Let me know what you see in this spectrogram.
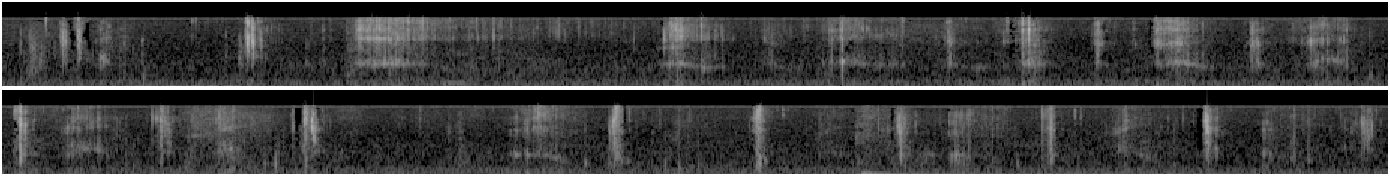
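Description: A person chewing soy sauce fried chicken close to the microphone: quiet, irregular bites and small crunches with mouth clicks.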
